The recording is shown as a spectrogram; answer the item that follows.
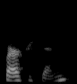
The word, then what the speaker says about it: Farquharson: So my last name is Farquharson.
